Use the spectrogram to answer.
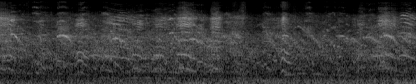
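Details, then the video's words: Parrot flock chirping, with distinct rising and falling whistled squeaks standing out above a background of busy overlapping twitters. "Parrots chirping sounds"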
